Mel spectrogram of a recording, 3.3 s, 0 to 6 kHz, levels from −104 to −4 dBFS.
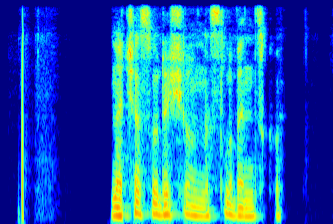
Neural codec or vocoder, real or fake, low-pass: none; real; 5.4 kHz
